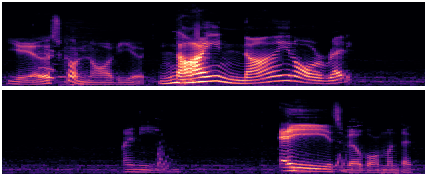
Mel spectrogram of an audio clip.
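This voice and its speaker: A man's voice: mid-range voice, wildly swooping pitch, slow, pauses often, pushed and bright, slight background noise. A man giving casual gameplay commentary, muttering to himself in short phrases as he plays. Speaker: game streamer. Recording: game music behind. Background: video game music and effects.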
